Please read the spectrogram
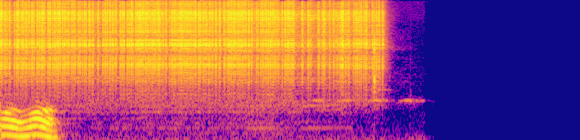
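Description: A man's voice chanting "oh, oh" with a wavering pitch, ending about half a second in. It sits over a loud steady hiss that cuts off suddenly about three seconds in, leaving silence.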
